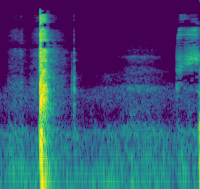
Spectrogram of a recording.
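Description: A plastic DVD keep case snapped open: one sharp click.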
